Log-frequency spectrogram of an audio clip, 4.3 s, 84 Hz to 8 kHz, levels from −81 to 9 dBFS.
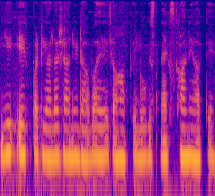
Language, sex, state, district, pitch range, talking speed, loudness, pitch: Hindi, female, Delhi, New Delhi, 200-210 Hz, 235 wpm, -18 LUFS, 205 Hz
